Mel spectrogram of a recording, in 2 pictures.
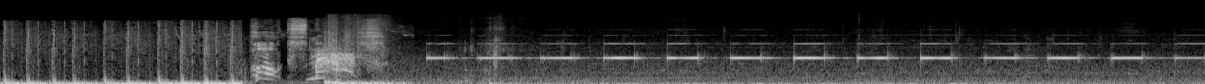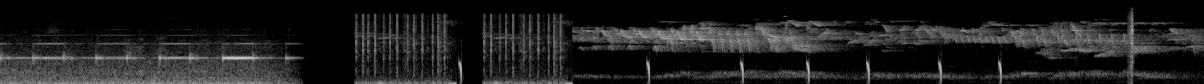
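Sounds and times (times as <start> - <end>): reversing alarm beeping: 4.2 - 15.1.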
